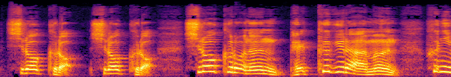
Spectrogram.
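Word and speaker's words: 白黒: 발음은 시러크러, 시러크러.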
